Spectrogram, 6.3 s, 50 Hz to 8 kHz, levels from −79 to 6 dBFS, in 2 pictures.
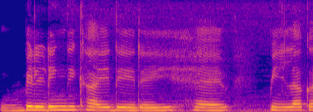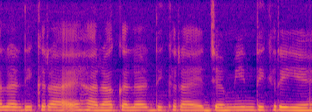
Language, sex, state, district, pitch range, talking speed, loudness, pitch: Hindi, female, Chhattisgarh, Korba, 200-220 Hz, 180 wpm, -17 LUFS, 210 Hz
